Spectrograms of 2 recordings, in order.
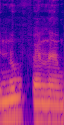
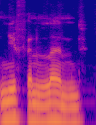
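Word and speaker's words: Newfoundland: they both live in New Finland yeah they're both from New Finland I'm trying to pronounce it correctly people have told me that it's it's not New Finland it's newfinland Newland yeah that's how and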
